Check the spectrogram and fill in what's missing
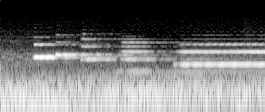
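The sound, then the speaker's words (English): A five-note melody of pure, sustained electronic-sounding tones, each note entering in turn and ringing on over a low, steady rumble, clear, with no voices. “If everything's ready here on the dark side of the moon, play the five tones.”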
